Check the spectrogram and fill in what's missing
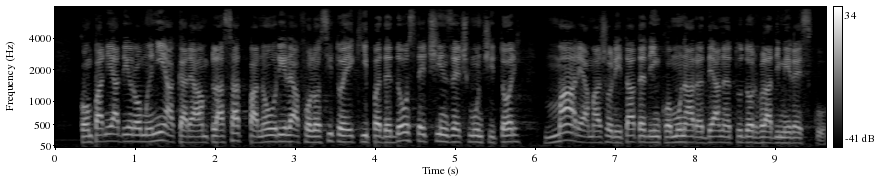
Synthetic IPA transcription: ko̞mpanijad̪inro̞mɨnijakaɾe̞aɨmplasat̪̚pano̞uɾile̞afo̞lo̞sit̪o̞e̞kʲipəd̪e̞d̪o̞wəsu̥t̪e̞t͡ʃinze̞t͡ʃʲmunt͡ʃit̪o̞rʲ | maɾeamaʒo̞ɾit̪at̪e̞d̪iŋko̞munaɾəd̪eanət̪ud̪o̞rvlad̪imiɾe̞skṵ

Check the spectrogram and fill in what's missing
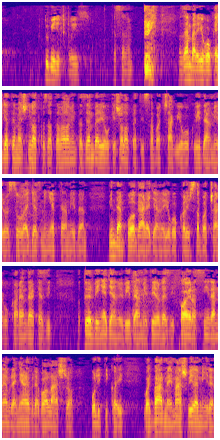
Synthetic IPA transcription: t̪ubilit̪plis | køsønøm | ɒzɛmbɛɾijo̞ɡo̞kɛɟɛt̪ɛmɛʃɲilɒt̪ko̞zɒt̪ɒvɒlɒmint̪ɒzɛmbɛɾijo̞ɡo̞keːʃɒlɒpʋɛt̪øːsɒbɒt͡ʃaːɡjo̞ɡo̞kʋeːd̪ɛlmeːɾøːlsoːloːɛɟːɛzmeːɲeːrt̪ɛlmeːbɛn | mind̪ɛmpo̞lɡaːɾɛɟɛnløːjo̞ɡo̞kːɒleːʃsɒbɒtt͡ʃaːɡo̞kːɒlrɛnd̪ɛlkɛzik | ɒt̪ørveːɲɛɟɛnløːveːd̪ɛlmeːt̪eːlvɛzifɒjɾɒsiːnrɛnɛmrɛɲɛlvrɛvɒlːaːʃrɒpo̞lit̪ikɒji | vɒɟbaːrmɛjmaːʃʋeːlɛmeːɲrɛ

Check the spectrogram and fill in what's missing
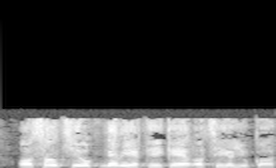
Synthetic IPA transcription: ɒsɒŋk̚t̪sijoːknɛmeːrt̪eːkɛlɒt̪seːljukɒt̪

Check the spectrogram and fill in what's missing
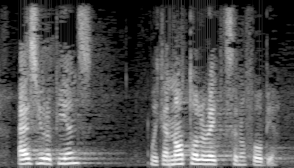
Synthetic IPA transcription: æzjuɾopiə̃nz | wikæ̃nːɔtʰːɔləɹetksɛnofobia

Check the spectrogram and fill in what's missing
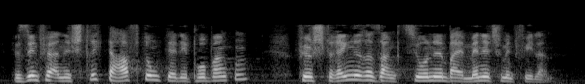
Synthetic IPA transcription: viːɐzɪntfyːɐʔaɪnəʃtʁ̥ɪk̚təɦaftʊŋd̥eːɐdepoːbaŋkŋ̩ | fyːɐʃtʁ̥ɛŋəʁəzaŋkt͡sjoːnənbaɪmɛnɛt͡ʃmɛntfeːlɐ̰n

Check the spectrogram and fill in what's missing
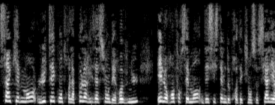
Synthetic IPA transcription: sɛ̃kʲjɛmːɑ̃lyt̪ekɔ̃t̪χəlapɔlaʁizasjɔ̃d̪eʁəvnyeləʁɑ̃fɔʁsəmɑ̃d̪esist̪ɛmd̪əpχɔt̪ɛksjɔ̃sɔsjale

